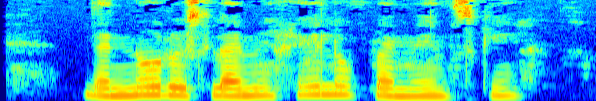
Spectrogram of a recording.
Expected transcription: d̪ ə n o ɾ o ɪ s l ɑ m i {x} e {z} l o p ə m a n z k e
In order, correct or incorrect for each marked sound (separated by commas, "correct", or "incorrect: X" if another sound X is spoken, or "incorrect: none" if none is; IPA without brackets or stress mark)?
correct, incorrect: none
